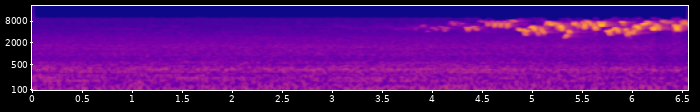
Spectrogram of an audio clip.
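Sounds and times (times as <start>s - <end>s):
low background rumble: 0.0s - 6.5s
winter wren singing: 3.2s - 6.5s.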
